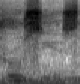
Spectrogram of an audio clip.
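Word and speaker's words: Crusius: How you pronounce his last name, homie? Is Patrick Crucius? Crucius, thank you, Patrick Crucius.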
